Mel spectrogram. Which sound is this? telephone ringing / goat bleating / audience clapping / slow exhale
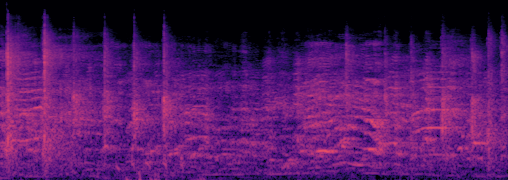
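audience clapping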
